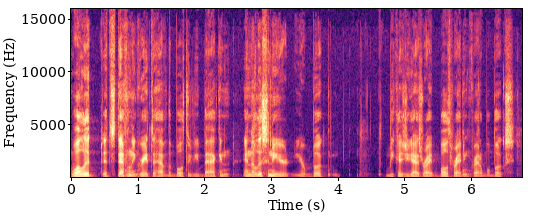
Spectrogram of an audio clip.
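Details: Adult man speaking; Normal voice.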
